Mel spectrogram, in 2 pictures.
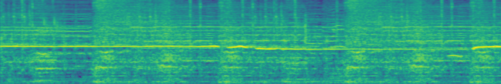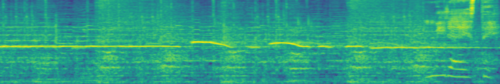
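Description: Background music score: a long, high held melody line that bends near the end, over a steady rhythmic beat.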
